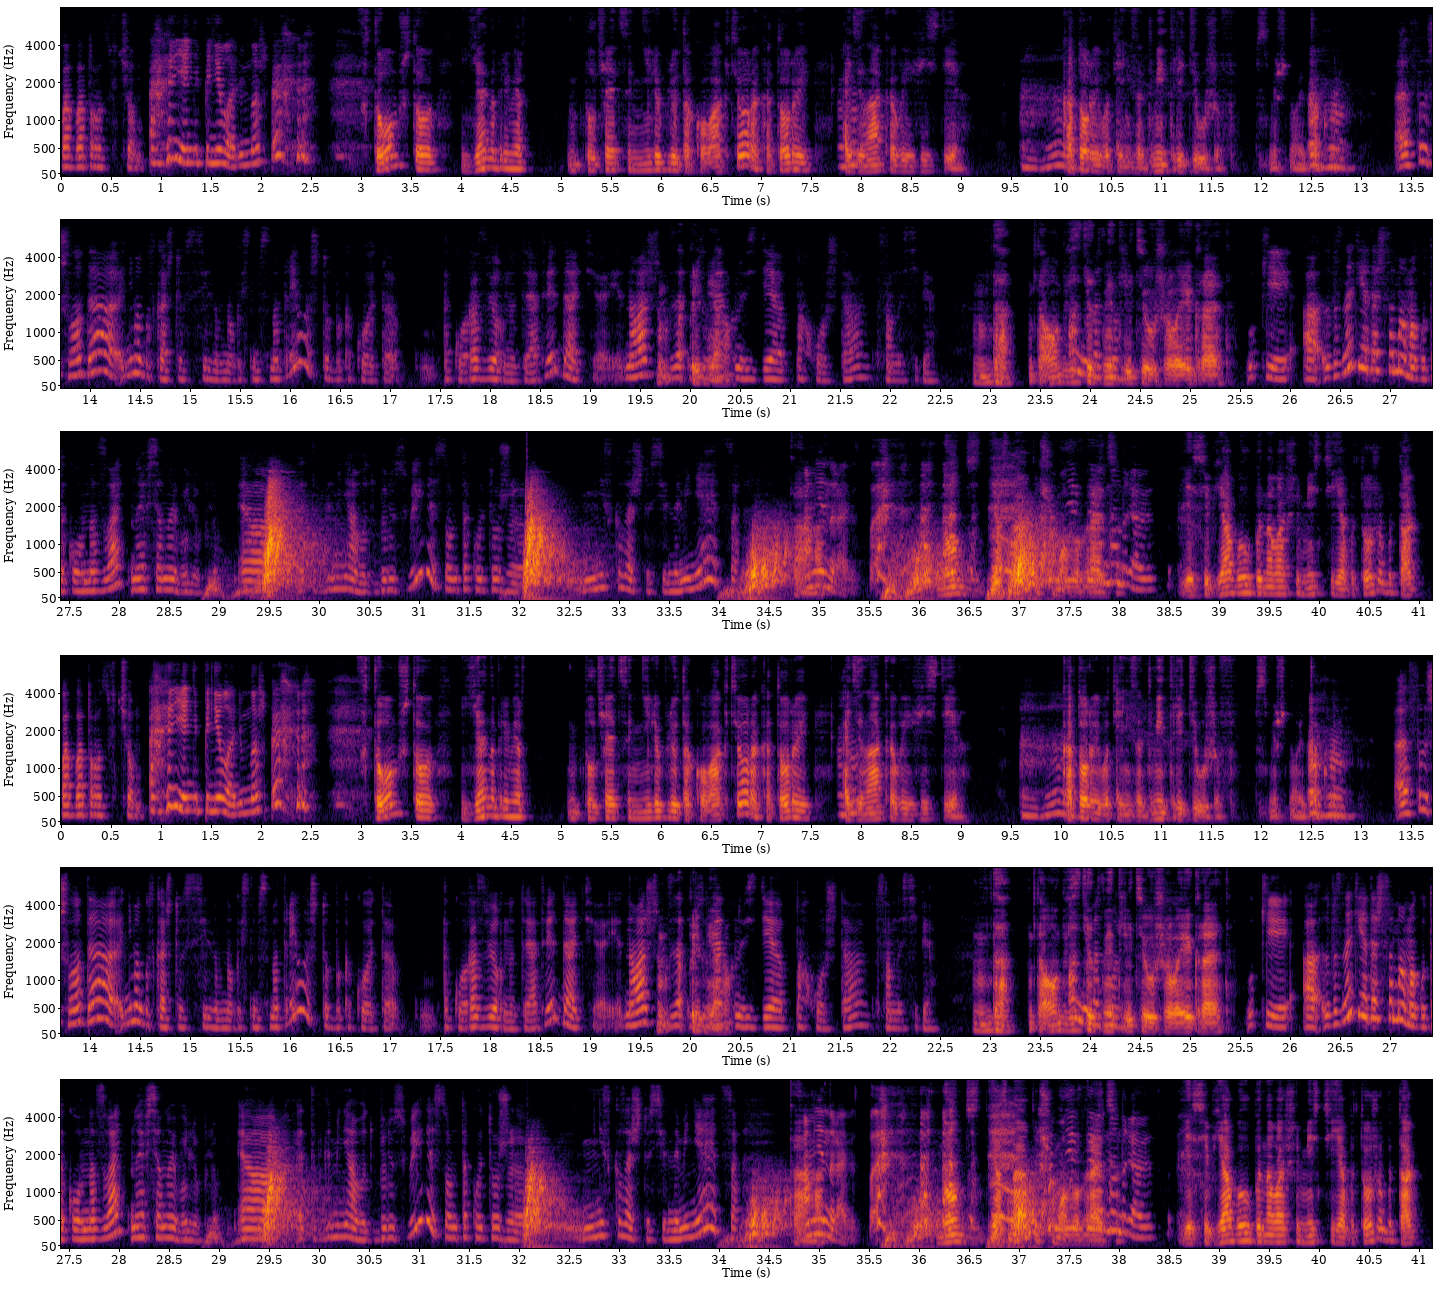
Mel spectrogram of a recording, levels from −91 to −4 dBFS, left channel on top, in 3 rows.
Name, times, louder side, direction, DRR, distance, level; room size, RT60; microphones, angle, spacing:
voice 1, 0.0-3.1 7.8-8.0 9.6-10.2 12.5-12.9 13.3-22.4 23.8-24.4 25.7-34.5 34.8-36.4 36.7-38.8, right 3 dB, 70° right, 0.7 m, -41 dB
voice 2, 3.1-4.6 5.1-7.5 7.8-9.0 10.0-12.6 19.7-20.4 22.8-25.3 34.7-35.0 36.2-37.8 38.6-40.9, right 3 dB, 40° right, 1.0 m, -36 dB
sound 1, 28.9-30.1 32.0-32.7 34.0-34.8 35.6-37.6, left 5 dB, 50° left, 0.3 m, -31 dB
4.1 x 3.4 x 2.7 m
head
